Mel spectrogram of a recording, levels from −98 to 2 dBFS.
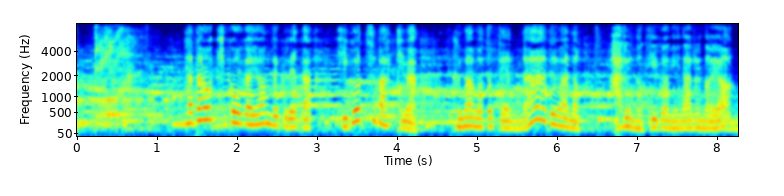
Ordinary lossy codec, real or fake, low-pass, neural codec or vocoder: none; fake; none; codec, 16 kHz, 4 kbps, FreqCodec, smaller model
